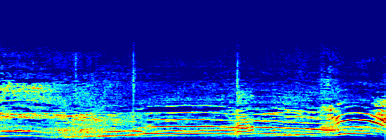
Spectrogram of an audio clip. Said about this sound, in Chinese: 欢呼声说明了一切。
